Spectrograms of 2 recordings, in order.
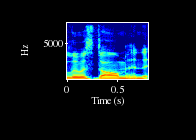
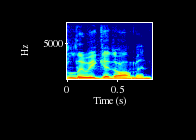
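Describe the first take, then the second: First: The surname begins without any G sound. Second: The surname begins with a sounded G. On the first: "silent G on the front" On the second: "for all I know, it is Louis Godalming"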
